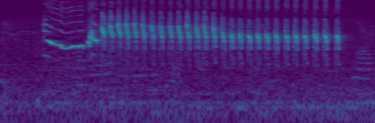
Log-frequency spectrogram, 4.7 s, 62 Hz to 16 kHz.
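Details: Pied fantail in full song, used to stir other pied fantails into singing: one loud falling slurred note, then a long rapid run of about 25 evenly spaced high pulses, slowly dropping in pitch before stopping.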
